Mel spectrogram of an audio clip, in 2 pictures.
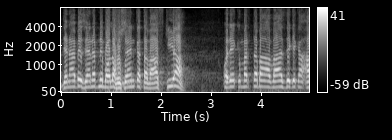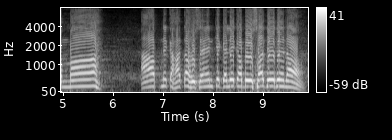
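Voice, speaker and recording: A man's voice: high voice, fairly even intonation, slow. A man preaching a mourning sermon, pleading with his listeners and rising into a wailing lament. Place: large hall.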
